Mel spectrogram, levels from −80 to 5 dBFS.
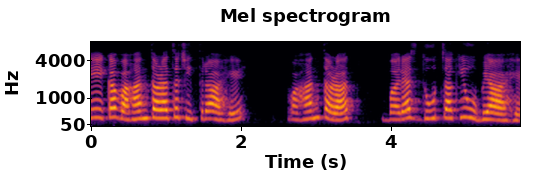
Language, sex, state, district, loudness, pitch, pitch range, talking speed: Marathi, female, Maharashtra, Pune, -16 LUFS, 270 Hz, 245-300 Hz, 115 wpm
